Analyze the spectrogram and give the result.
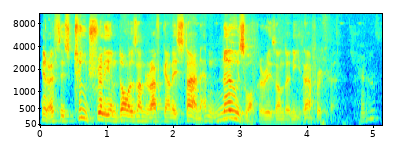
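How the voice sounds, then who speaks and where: A man's voice: mid-range voice, big pitch swings, fast. A man with a British accent giving a university lecture and answering audience questions in a conversational way, thinking aloud with restarts.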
